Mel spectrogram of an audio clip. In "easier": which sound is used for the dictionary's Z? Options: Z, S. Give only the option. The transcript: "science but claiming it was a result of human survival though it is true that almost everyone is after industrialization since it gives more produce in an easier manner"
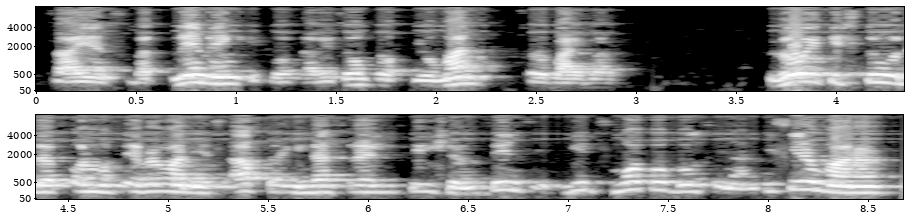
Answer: S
